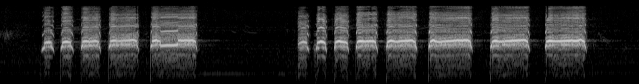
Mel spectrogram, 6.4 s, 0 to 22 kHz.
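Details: Evening feeding at an osprey nest in Charlo, June 21, 2019, 8:15 pm MDT, captured by nest cam. Five sharp whistled notes, a pause of about a second, then eight more piercing chirps that stretch longer toward the end.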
